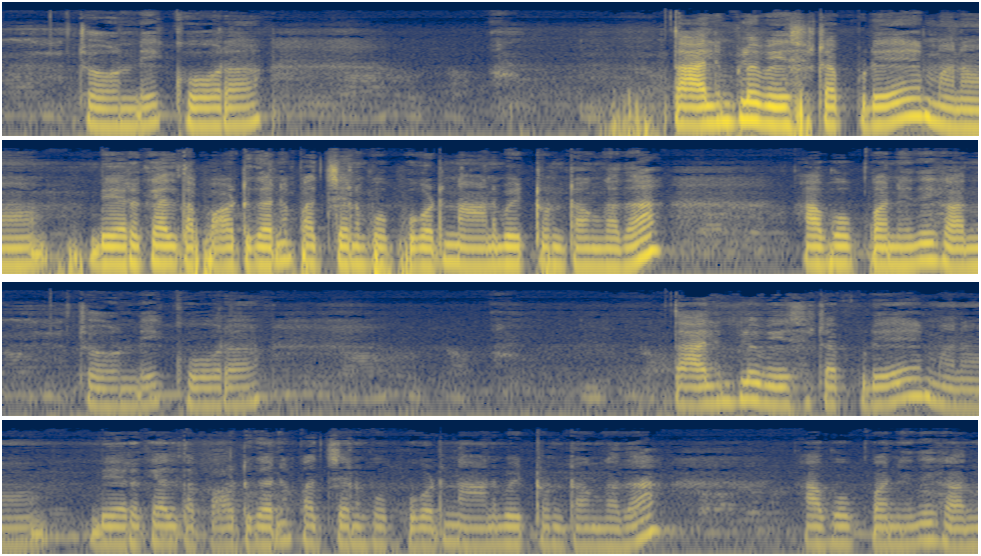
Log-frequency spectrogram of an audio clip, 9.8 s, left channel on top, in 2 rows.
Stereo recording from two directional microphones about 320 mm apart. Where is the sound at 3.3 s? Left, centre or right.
Left.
